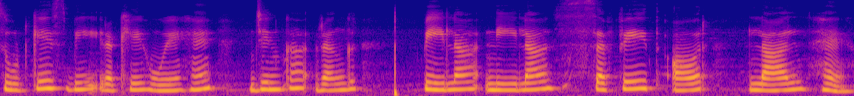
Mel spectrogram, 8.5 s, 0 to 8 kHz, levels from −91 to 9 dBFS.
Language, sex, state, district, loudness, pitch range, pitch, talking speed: Hindi, female, Madhya Pradesh, Dhar, -16 LUFS, 195-230 Hz, 210 Hz, 90 wpm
